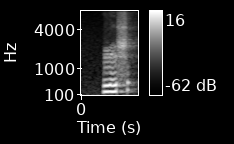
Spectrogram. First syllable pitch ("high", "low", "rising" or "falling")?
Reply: rising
